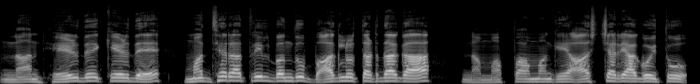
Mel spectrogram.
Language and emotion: Kannada, surprised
